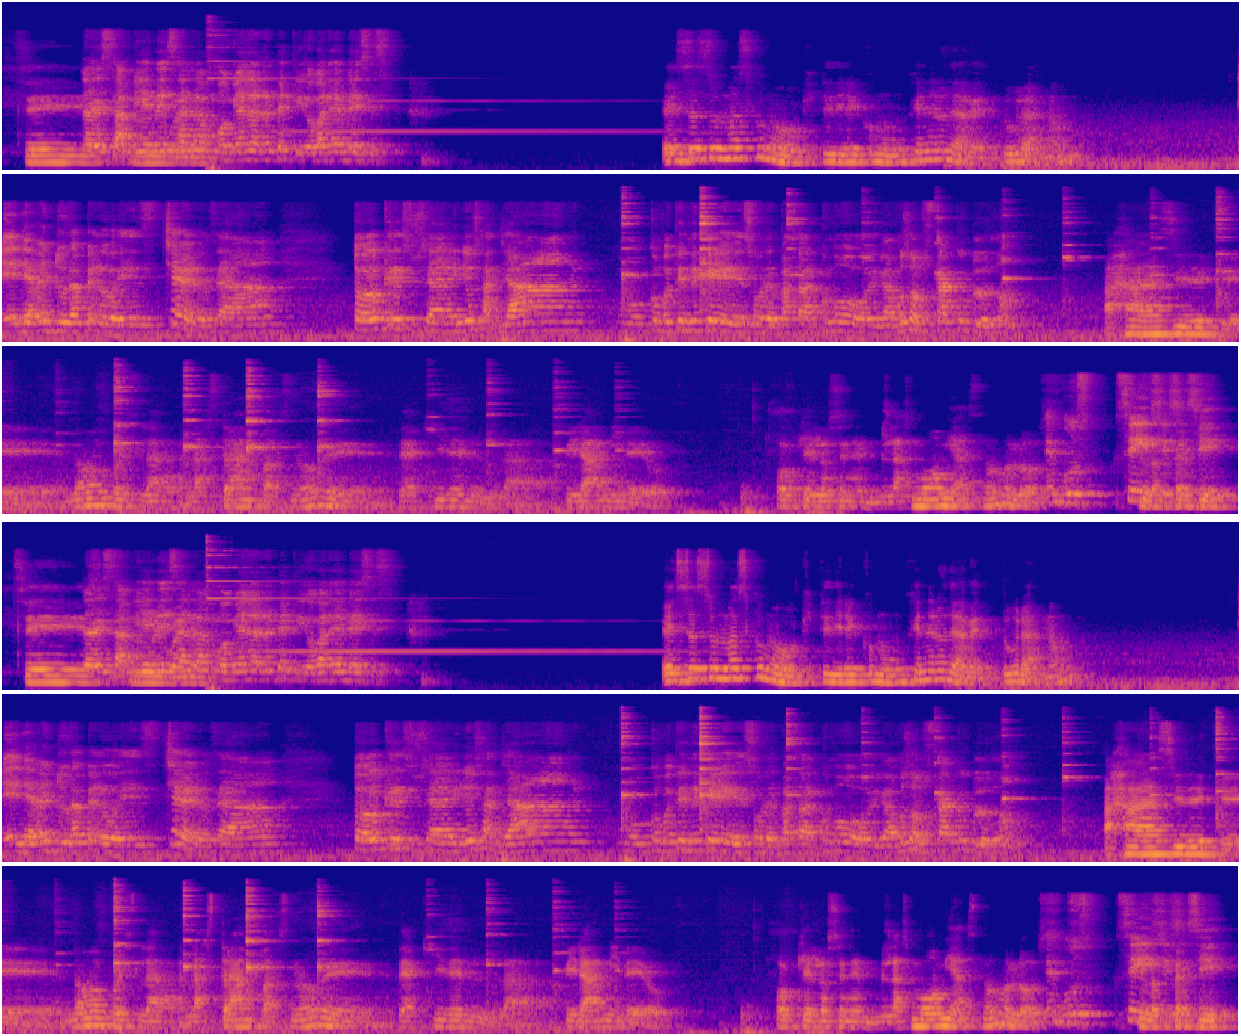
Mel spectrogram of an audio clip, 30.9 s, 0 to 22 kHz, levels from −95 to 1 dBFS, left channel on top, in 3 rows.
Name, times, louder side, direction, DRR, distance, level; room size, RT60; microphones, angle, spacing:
voice 1, 0.1-0.8 1.1-1.7 5.5-9.0 19.5-26.2 27.1-29.3 30.1-30.7, right 2 dB, 90° right, 5 dB, 0.6 m, -32 dB
voice 2, 0.7-3.2 10.3-12.9 13.2-15.1 15.4-18.8 29.3-30.7, left 1 dB, 60° left, -3 dB, 1.3 m, -33 dB
sound 1, 1.7-6.6, right 5 dB, 50° right, 0.8 m, -49 dB
sound 2, 7.8-25.7, left 2 dB, 35° left, 0.4 m, -50 dB
sound 3, 13.6-27.6, right 1 dB, 25° right, 1.1 m, -39 dB
5.0 x 3.0 x 2.5 m, 0.71 s
head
